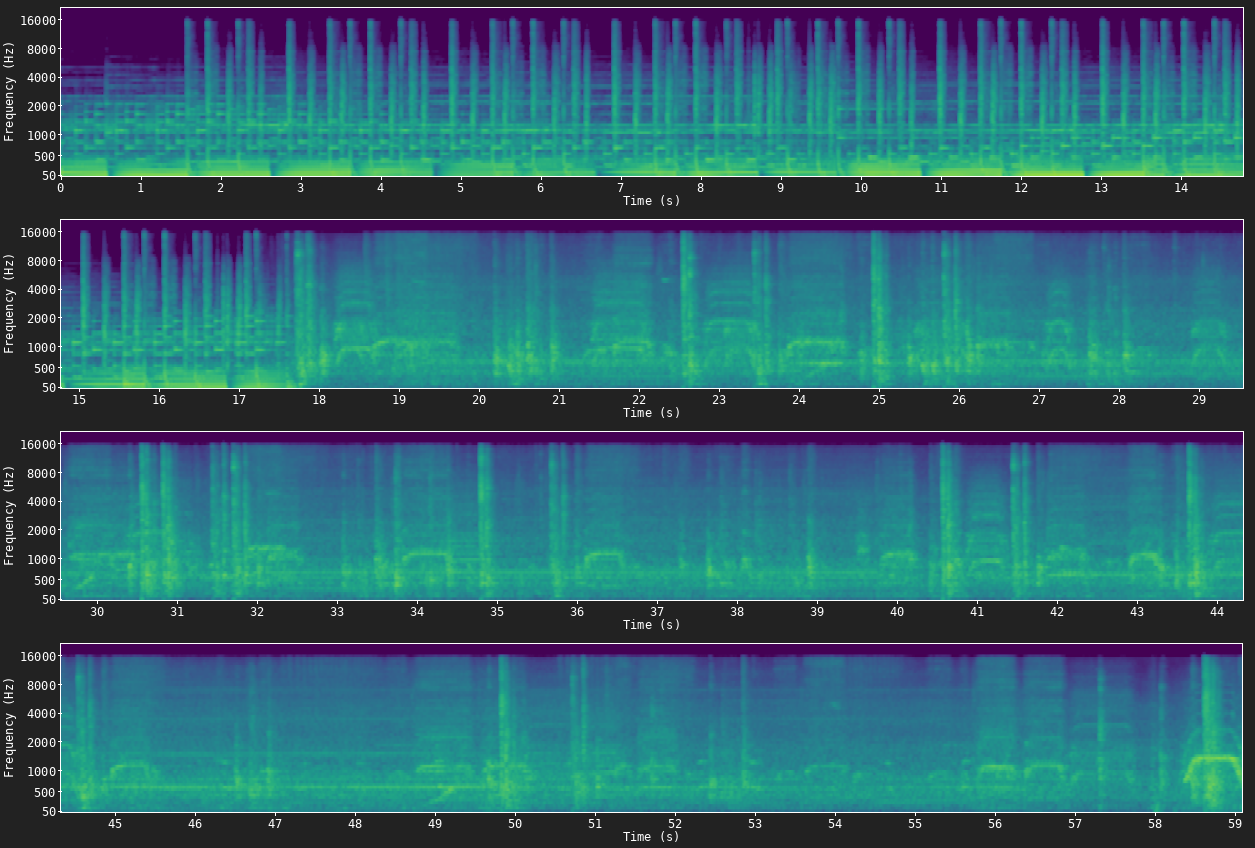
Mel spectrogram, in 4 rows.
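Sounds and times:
axis drives whining: 0:00.0 - 0:59.0
machine clicks and clunks: 0:16.2 - 0:48.0, 0:48.6 - 0:53.9
steady spindle whine: 0:16.7 - 0:57.9.

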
